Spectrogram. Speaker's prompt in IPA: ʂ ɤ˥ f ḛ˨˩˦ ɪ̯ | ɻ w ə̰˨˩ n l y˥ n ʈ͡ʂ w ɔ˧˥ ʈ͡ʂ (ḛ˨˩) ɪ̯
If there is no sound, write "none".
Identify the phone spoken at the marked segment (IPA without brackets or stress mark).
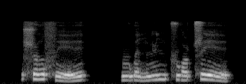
e˥˩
